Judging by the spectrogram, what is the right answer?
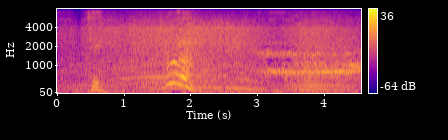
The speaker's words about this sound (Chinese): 每一个弯都入得相当准确，而采取嘅系漂移嘅入弯方式，就好似跑上山嘅越野赛咁。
